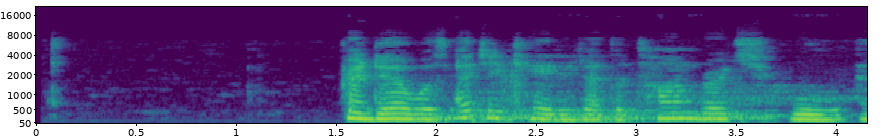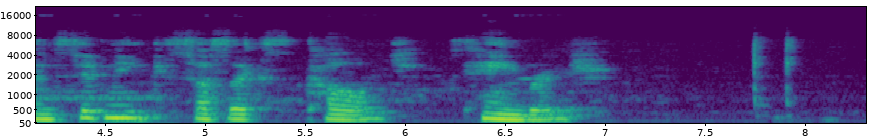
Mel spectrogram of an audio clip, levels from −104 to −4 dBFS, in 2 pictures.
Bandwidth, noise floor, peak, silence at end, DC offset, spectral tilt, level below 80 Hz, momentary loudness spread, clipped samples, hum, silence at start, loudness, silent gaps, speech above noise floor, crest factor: 7.6 kHz; -76 dBFS; -12 dBFS; 1.35 s; under 0.1%; -7.5 dB/octave; -62 dBFS; 9 LU; under 0.1%; none; 1.55 s; -27 LUFS; none; 51 dB; 16 dB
